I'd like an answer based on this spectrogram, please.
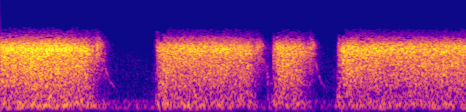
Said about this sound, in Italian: C'è chi si munisce anche di elmetto e sacchi di sabbia o di spray al peperoncino da spruzzare al prepotente di turno.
